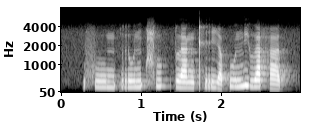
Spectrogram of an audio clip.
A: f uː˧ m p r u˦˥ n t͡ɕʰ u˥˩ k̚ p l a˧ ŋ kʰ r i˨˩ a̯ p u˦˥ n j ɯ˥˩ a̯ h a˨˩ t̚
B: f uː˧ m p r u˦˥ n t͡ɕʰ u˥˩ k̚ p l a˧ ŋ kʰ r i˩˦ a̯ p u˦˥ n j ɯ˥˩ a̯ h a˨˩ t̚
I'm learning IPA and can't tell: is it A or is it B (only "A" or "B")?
B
